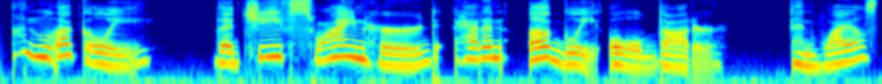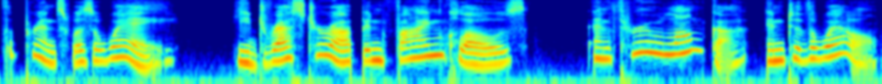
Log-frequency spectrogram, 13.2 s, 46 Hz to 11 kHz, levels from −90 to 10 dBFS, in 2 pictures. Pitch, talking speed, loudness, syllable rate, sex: 225 Hz, 125 wpm, -19 LUFS, 3.9 syllables/s, female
